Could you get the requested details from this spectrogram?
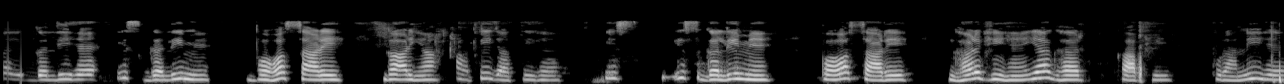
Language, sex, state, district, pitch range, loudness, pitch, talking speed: Hindi, female, Bihar, Saran, 210-255 Hz, -17 LUFS, 220 Hz, 125 wpm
